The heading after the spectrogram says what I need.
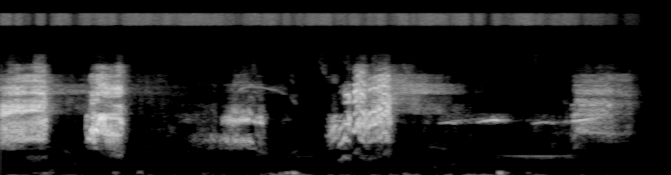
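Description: A macaw gives five harsh, raucous squawks spread over about six seconds, with a thin whistled note drawn out between the last two.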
